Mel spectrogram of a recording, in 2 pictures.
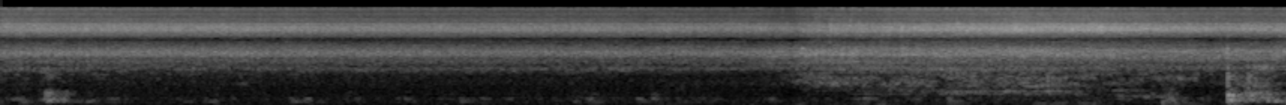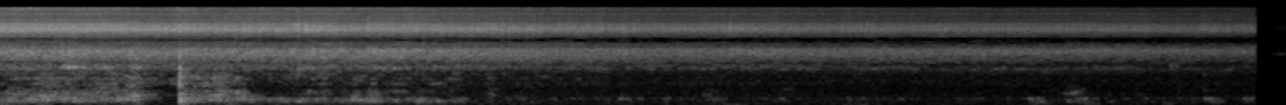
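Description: Watery spice masala sizzling and hissing in a hot frying pan as it is fried through, with a steel spoon scraping and stirring it. The sizzle grows louder about five seconds in and fades gradually over the last few seconds.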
